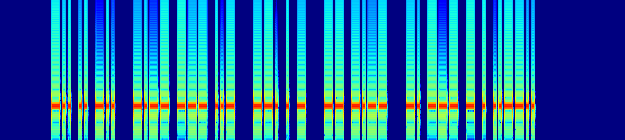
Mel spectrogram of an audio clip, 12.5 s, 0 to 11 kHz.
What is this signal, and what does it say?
Morse code, heard as a keyed tone, about 22 wpm, 700 Hz. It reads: DID YOU GET MY NOTE?
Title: Sentences from Top 1000 Words - Review Part 2 - 22wpm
